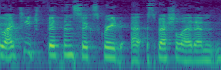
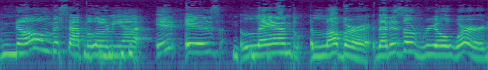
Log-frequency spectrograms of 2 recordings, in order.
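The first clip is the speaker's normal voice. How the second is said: normal talking voice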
